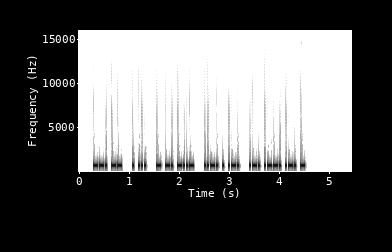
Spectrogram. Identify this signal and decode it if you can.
Morse code, heard as a keyed tone, about 40 wpm, 700 Hz. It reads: GM ES TNX FER RPRT
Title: K1USN SST QSO Practice 40wpm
